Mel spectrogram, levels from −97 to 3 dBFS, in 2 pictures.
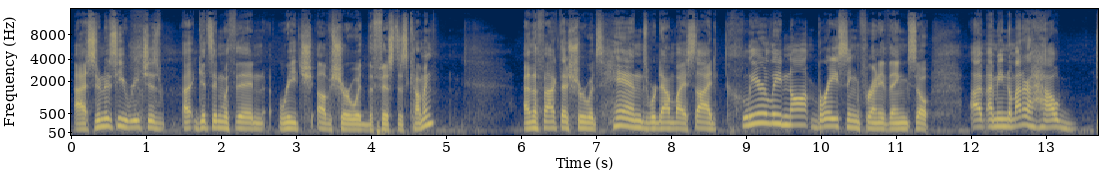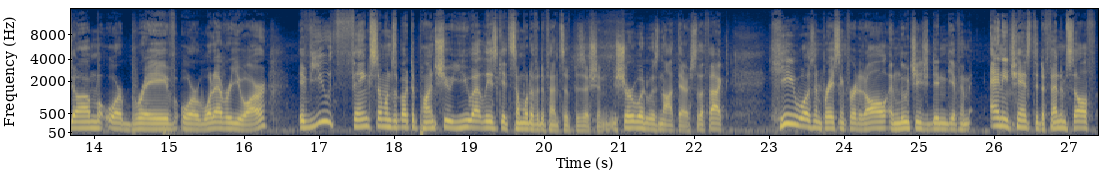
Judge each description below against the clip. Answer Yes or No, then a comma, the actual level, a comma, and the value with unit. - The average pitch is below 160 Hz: Yes, low, 135 Hz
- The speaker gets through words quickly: No, average, 190 wpm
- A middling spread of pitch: Yes, average, 4.6 semitones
